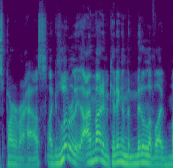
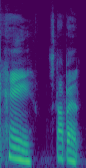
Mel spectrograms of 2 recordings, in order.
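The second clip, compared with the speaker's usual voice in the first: mock shushing parent; 6 semitones higher, 4 dB quieter, much slower than usual. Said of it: "We're like".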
